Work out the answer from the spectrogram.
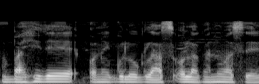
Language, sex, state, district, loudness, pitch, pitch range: Bengali, male, Assam, Hailakandi, -16 LUFS, 115 Hz, 115-120 Hz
